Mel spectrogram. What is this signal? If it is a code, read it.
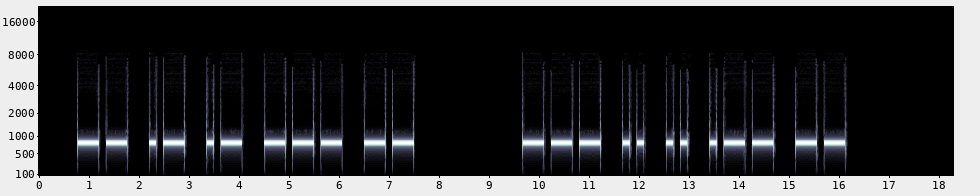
Morse code, heard as a keyed tone, about 8 wpm, 800 Hz. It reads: MAAOM OIIWM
